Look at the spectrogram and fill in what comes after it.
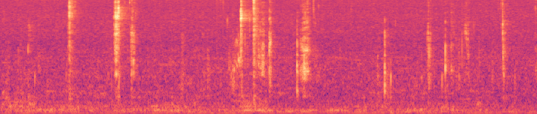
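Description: Close-up mukbang eating sounds: spaghetti carbonara being chewed, with irregular sharp mouth clicks and smacks.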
